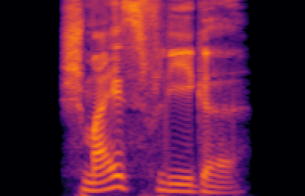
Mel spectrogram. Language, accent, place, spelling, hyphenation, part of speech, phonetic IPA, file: German, Germany, Berlin, Schmeißfliege, Schmeiß‧flie‧ge, noun, [ˈʃmaɪ̯sˌfliːɡə], De-Schmeißfliege.ogg
- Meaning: 1. blowfly (insect of the family Calliphoridae) 2. leftist intellectual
